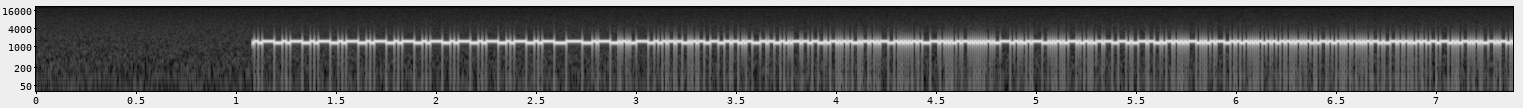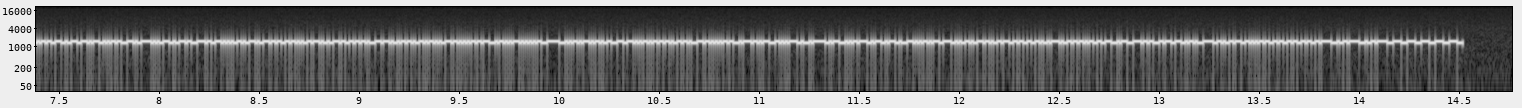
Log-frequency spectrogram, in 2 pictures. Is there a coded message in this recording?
Yes: NAVTEX (SITOR-B), 100 baud, 170 Hz shift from 1.1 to 14.5 s, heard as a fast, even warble, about 1420 Hz centre. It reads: ZCZC TA34 NAV WARNING 207. BUOY IN PSN 34-19S 045-22W UNLIT. NNNN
